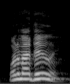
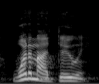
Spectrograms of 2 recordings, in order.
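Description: First: "What am I doing?" asked higher and louder, leaning on "I"; emphatic repeat. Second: Said in the usual way. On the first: Shown as a demonstration. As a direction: punch "I" in "What am I doing?" the second time. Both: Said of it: "Number one is".

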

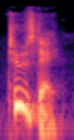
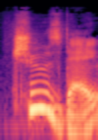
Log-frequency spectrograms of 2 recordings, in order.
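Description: First: "Tuesday" pronounced TOOZ-day, pitched high. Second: "Tuesday" drawn out as CHOOSE-day. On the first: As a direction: say "Tuesday" with a crisp t, no ch. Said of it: "as you like to say it". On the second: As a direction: say "Tuesday" with a ch at the start. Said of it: "or as you like to say it". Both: Shown as a demonstration.

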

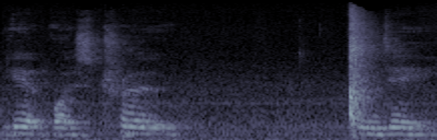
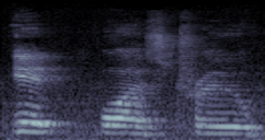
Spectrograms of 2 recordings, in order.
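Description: First: Much softer repeat of "It was true", almost to herself; a hushed inward echo of wonder; quiet echo. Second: Said in the usual way. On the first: Shown as a demonstration. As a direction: drop to a hush on "It was true".

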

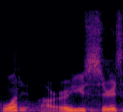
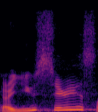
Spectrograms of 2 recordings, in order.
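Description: First: Mildly incredulous question; retold disbelief. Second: High-pitched, incredulous question; retold heightened disbelief. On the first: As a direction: replay a first, restrained double take. Reacting to the surrogacy offer. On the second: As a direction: replay astonishment, pitch leaping up to a questioning end. Turns to husband, asks in disbelief.

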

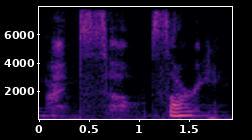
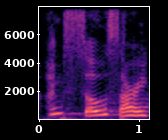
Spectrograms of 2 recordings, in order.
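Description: First: Slow, soft whisper; tender whisper. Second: Said in the usual way. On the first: Real, not acted. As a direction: whisper a heartfelt apology slowly. Apologizing to her crying daughter.

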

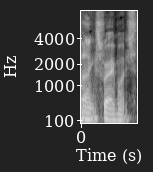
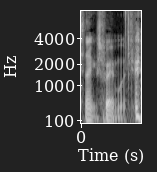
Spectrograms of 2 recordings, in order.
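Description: First: Said in the usual way. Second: Breathy whispered thanks. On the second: Real, not acted.

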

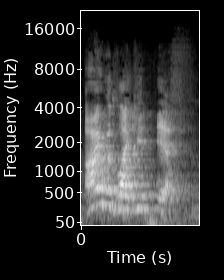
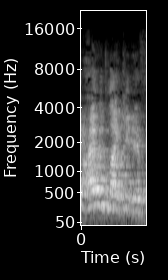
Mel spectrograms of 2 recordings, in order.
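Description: First: "I would like it if" said slow and high, pressing the "I"; demo phrase. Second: "I would like it if" again, high and firm on "I"; repeat demo phrase. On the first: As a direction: lay weight on "I" in "I would like it if", slowly. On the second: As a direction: stress the "I" in "I would like it if". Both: Shown as a demonstration. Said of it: "I want you to say it like this".

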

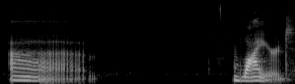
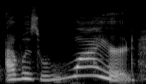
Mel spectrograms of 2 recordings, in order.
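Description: First: Halting, hesitant "wired" after a long pause; "wired" comes out late and unsure, as if the word is hard to find; struggling to get the word out. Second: "wired" said slowly and clearly, with a falling tune; slow and deliberate. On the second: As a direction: spell out "I was wired" slowly and firmly as a correction. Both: Real, not acted. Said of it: "that word took me a minute to get out".

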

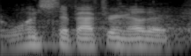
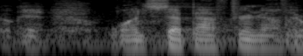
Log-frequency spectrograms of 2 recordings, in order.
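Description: First: Said in the usual way. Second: Softer, fast, nervous murmur; nervous steps in the dark, kept soft; hushed and careful. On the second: Retold or imitated. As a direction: count the steps under your breath. Inching through the dark cave.

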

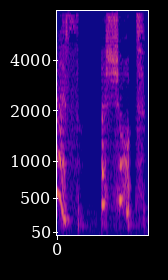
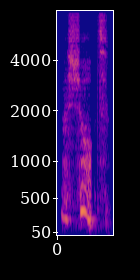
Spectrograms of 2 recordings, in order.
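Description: First: "Yes, a shot" very high, soft and slow; high confirming reply. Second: "A shot" asked softly, pitch up; questioning. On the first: Fairy confirming her offer, high slow "Yes, a shot". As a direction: squeak "Yes, a shot" softly, drawn out. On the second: Girl offered a drink, softly querying "A shot". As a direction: ask "A shot" quietly, as a query. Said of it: "asked Katie". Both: A narrator's reading.

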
